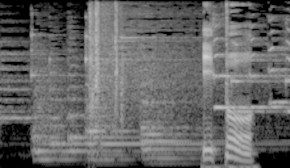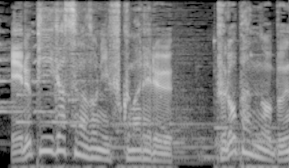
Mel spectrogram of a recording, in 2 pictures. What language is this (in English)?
Japanese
